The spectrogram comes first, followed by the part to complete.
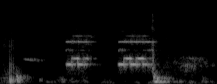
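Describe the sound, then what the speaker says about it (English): A telephone rings in the background of a remote meeting, two clear electronic ring bursts with brief gaps and a faint click, fairly quiet and distant. "I can hear a phone in the background"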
